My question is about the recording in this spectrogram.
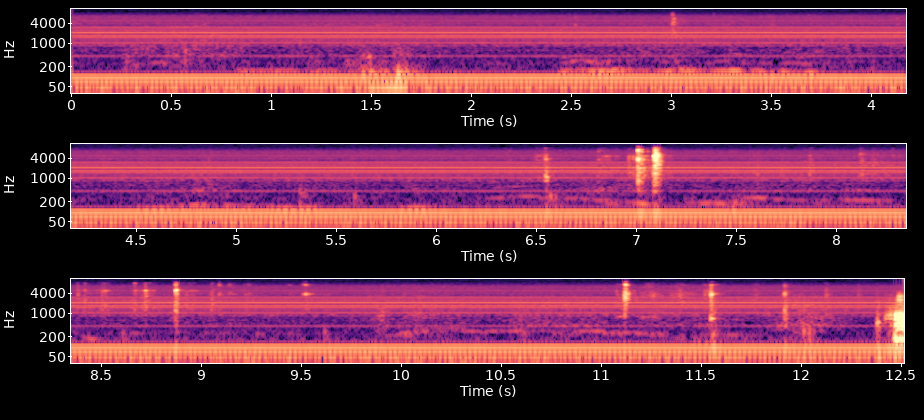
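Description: Steady low electrical mains hum on the recording, with a few faint, short clicks of small objects being handled, a pair about seven seconds in and a few more near the end.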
